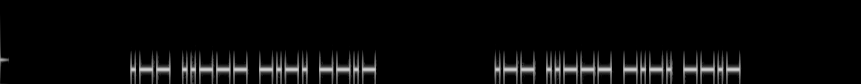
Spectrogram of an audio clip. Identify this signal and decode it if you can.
Morse code, heard as a keyed tone, about 28 wpm, 700 Hz. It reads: W2CQ W2CQ
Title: Easy Call Signs Repeated 2x - 28wpm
